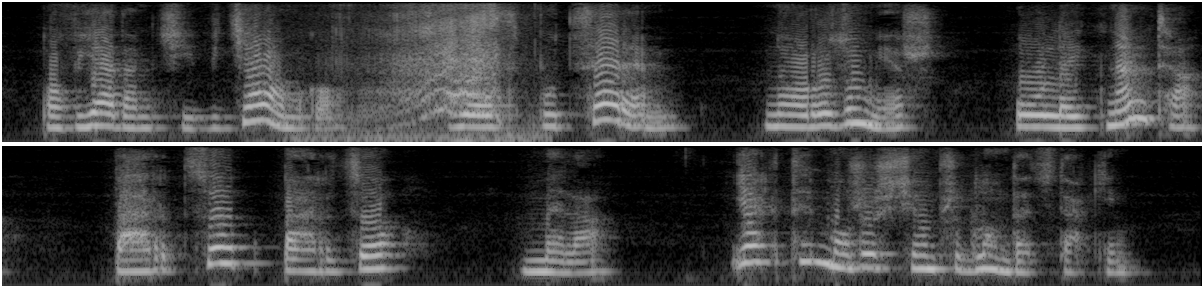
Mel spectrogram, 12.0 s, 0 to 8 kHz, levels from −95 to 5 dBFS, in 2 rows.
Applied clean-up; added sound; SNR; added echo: none; Zipper (clothing); 4 dB; none.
